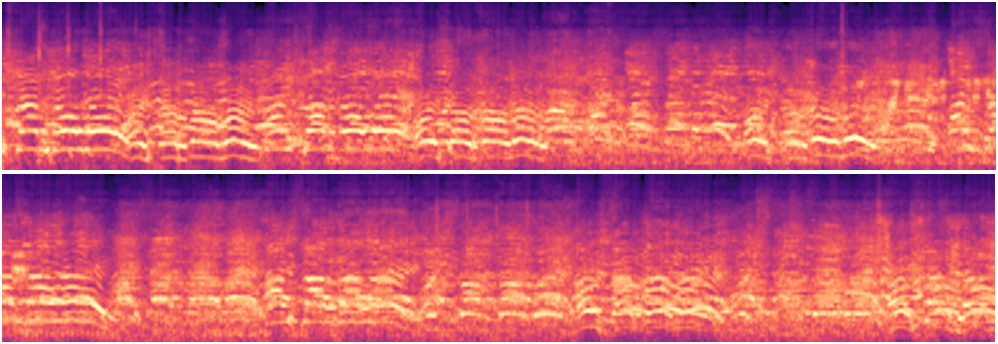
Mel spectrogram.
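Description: A protest crowd in LA, waving Palestinian flags, yells 'ICE out of LA' over itself for the whole stretch, many raised voices overlapping into a loud, steady roar of shouting with no pauses.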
